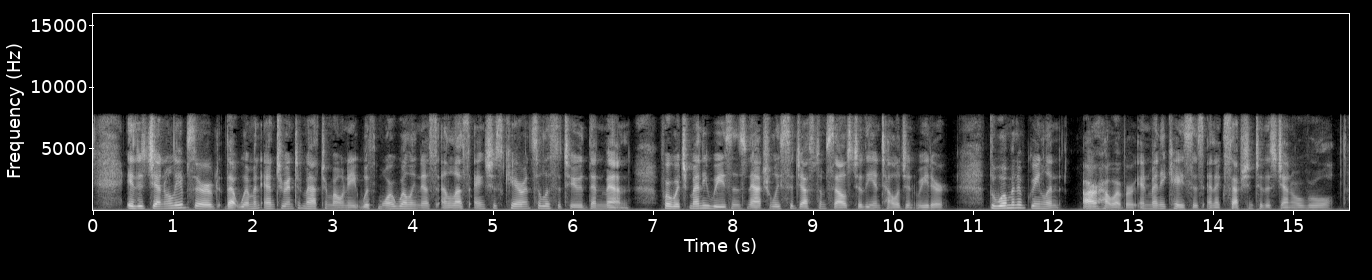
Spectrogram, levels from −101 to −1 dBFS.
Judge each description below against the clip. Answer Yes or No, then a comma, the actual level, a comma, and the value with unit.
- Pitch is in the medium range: Yes, medium, 155 Hz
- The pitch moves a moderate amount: Yes, average, 3.4 semitones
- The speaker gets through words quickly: No, average, 175 wpm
